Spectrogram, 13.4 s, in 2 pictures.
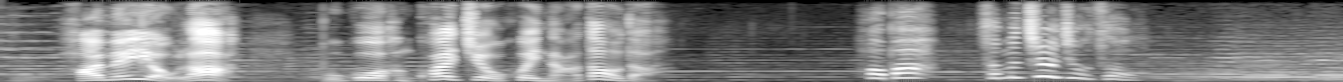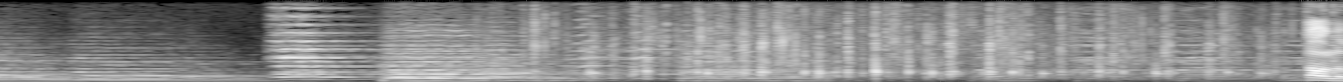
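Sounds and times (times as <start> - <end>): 
speech: 0.0 - 3.4, 4.3 - 5.8, 13.2 - 13.4
sustained musical passage: 0.0 - 13.4
horse-drawn carriage hooves clip-clopping arriving at Briony Lodge: 8.6 - 13.4.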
